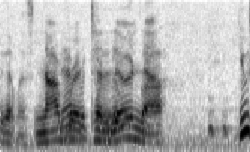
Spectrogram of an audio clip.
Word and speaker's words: Navratilova: magazine, up there with Martina, say that last, Navratilova. You said it wrong. Navratilova.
